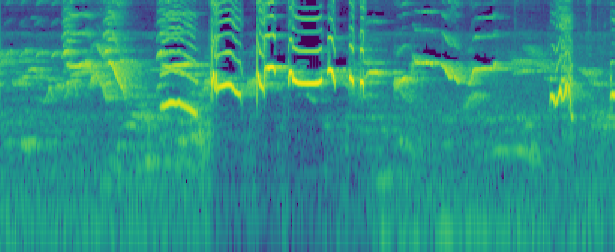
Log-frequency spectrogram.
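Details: Oriental magpie-robin (kacer) singing fast and heated, beak open, showing off its repertoire: a rich run of whistled slurs, upward sweeps and sharp repeated notes, with loud clear phrases in the middle and faint low background rumble.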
